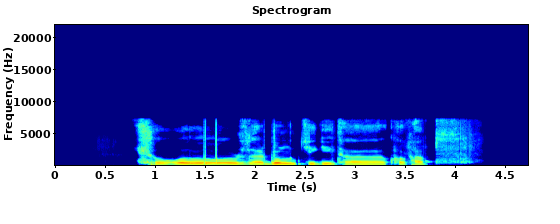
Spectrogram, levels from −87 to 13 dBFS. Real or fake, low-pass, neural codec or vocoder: fake; 7.2 kHz; codec, 16 kHz, 4 kbps, X-Codec, HuBERT features, trained on balanced general audio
